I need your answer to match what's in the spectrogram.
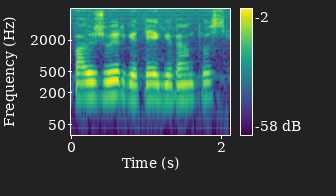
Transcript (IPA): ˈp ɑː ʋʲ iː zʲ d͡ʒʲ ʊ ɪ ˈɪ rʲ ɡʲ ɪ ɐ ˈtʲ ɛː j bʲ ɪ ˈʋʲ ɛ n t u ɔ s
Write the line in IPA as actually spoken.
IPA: ˈp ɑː ʋʲ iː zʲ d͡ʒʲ ʊ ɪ ˈɪ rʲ ɡʲ ɪ ɐ ˈtʲ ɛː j ɡʲ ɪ ˈʋʲ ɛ n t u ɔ s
